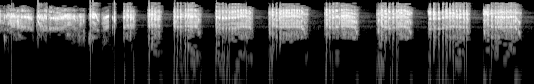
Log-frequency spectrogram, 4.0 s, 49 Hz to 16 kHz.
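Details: Swiftlet lure call used to attract swiftlets: harsh, buzzy chirps, quick and clustered at first, then settling into evenly spaced bursts about every 0.4 seconds.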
